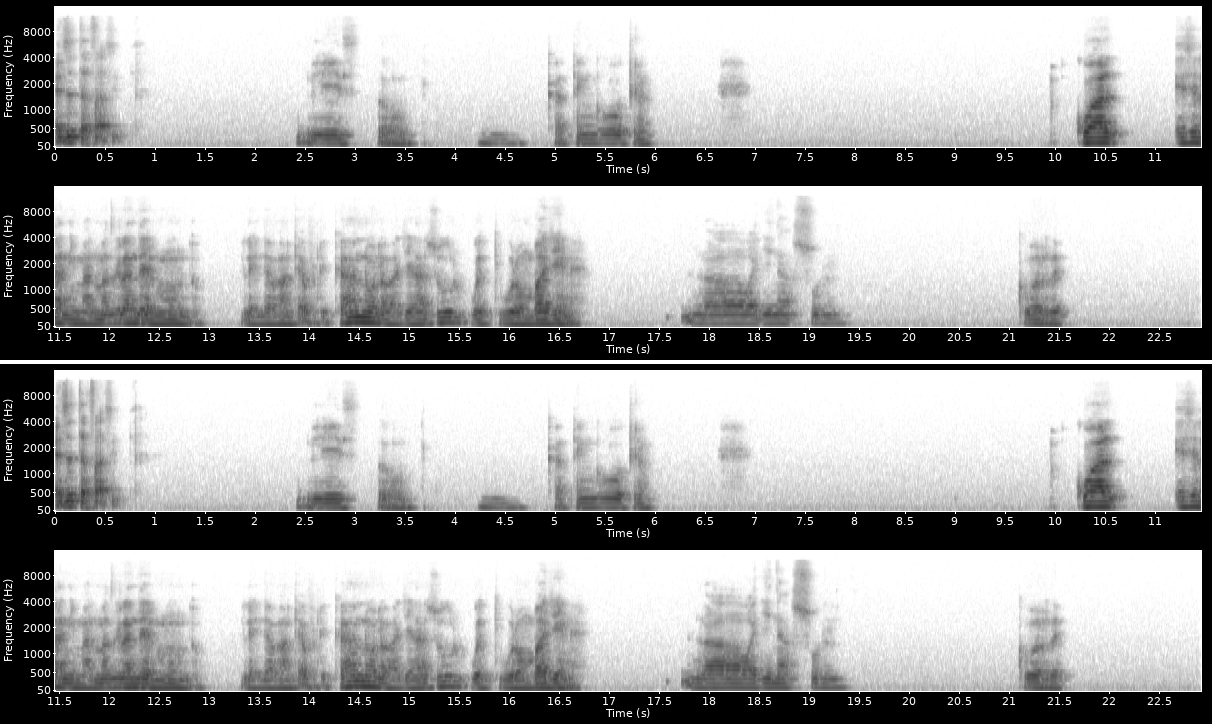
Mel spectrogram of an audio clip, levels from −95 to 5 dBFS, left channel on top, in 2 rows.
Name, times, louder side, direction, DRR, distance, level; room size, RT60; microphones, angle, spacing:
voice 1, 0.0-0.7 17.7-19.4, right 2 dB, 85° right, 1.0 m, -29 dB
voice 2, 2.4-2.9 3.2-3.5 4.2-4.7 5.0-5.9 10.2-10.6 11.2-12.8 13.3-16.7 21.1-21.5, equal, 5° left, 1.1 m, -27 dB
4.4 x 3.1 x 3.5 m
head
